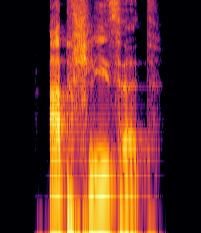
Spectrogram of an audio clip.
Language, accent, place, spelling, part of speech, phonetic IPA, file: German, Germany, Berlin, abschließet, verb, [ˈapˌʃliːsət], De-abschließet.ogg
- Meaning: second-person plural dependent subjunctive I of abschließen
